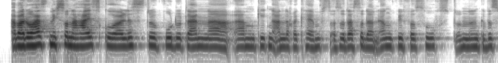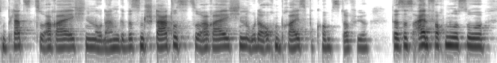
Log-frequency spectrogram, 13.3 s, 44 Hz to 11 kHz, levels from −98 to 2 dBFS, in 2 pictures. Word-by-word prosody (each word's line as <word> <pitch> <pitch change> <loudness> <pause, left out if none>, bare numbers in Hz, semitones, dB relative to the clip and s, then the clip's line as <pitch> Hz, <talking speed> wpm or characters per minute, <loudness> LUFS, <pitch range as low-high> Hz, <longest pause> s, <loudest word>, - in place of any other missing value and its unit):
Aber 200 +1 +9
du 205 0 +10
hast 225 +2 +6
nicht 225 -1 +3
so 230 - +3
'ne 200 -2 +5
Highscore-Liste, 205 0 +1
wo 205 0 +2
du 200 -1 -3
dann, 190 0 0
äh, 185 -2 +1
ähm, 185 +1 -3
gegen 195 +1 -4
andere 180 +1 -3
kämpfst. 185 +1 -7
Also, 180 +2 -5
dass 190 0 -2
du 205 - -3
dann 175 -2 -4
irgendwie 190 +2 -3
versuchst, 195 0 -8
äh, 165 - -8
'nen 185 0 -2
gewissen 190 0 -6
Platz 195 +2 -2
zu 185 - -7
erreichen 180 0 -1
oder 160 0 -5
'n 175 +1 -2
gewissen 185 +3 -4
Status 200 +3 +2
zu 200 -2 -5
erreichen 185 +2 -1
oder 175 -1 -2
auch 170 -1 -6
'n 195 - -2
Preis 180 +2 -3
bekommst 175 -1 -10
dafür. 170 +2 -7 0.3
Das 195 0 -1
ist 205 0 -1
einfach 215 0 +3
nur 215 -1 +3
so 195 -2 -1
190 Hz, 200 wpm, -24 LUFS, 180-200 Hz, 0.3 s, du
